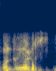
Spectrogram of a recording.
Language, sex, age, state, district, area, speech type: Kannada, male, 30-45, Karnataka, Raichur, rural, conversation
